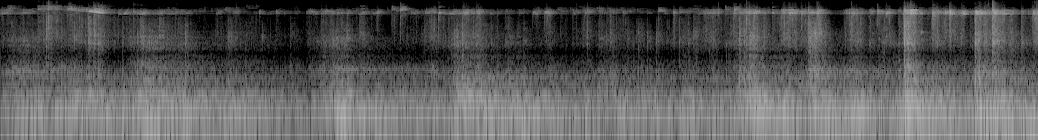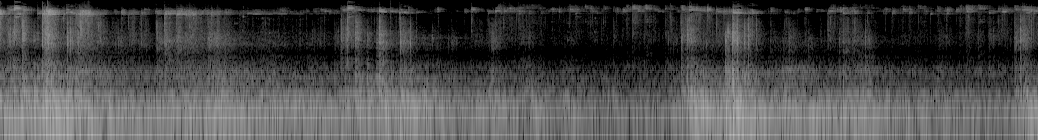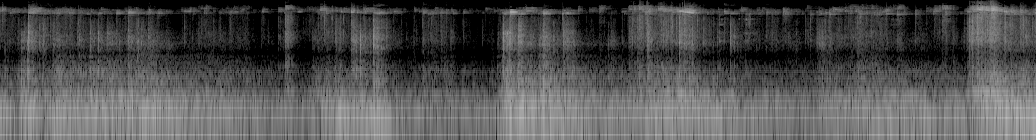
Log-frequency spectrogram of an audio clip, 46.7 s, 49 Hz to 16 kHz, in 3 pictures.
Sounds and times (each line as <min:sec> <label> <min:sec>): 0:00.0 long chains 0:46.6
